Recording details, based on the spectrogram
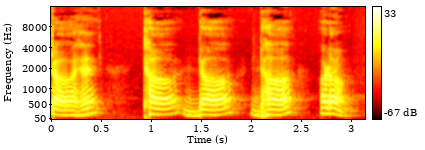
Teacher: मूर्धा से उच्चारित होने वाले शब्द हैं आपके ट वर्ग, अर्थात ट में ट वाला जो आप पढ़ते हैं वो वाले शब्द। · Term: मूर्धन्य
